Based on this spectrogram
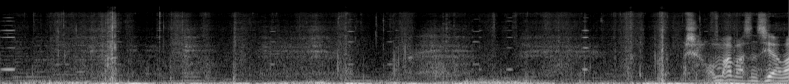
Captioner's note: squeaks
